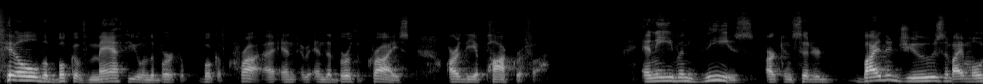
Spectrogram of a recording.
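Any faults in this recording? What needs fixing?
There are two spots where compressed frames get skipped, at 7.26 s and 9.52 s. The audio jumps ahead, roughly a tenth of a second at the first and about half that at the second, which fits a few whole 24 ms frames going missing. Those frames were either missing from the file or refused by the decoder as damaged, so they never play. To fix it, check the file's integrity and re-encode or re-transfer it from a clean source.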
